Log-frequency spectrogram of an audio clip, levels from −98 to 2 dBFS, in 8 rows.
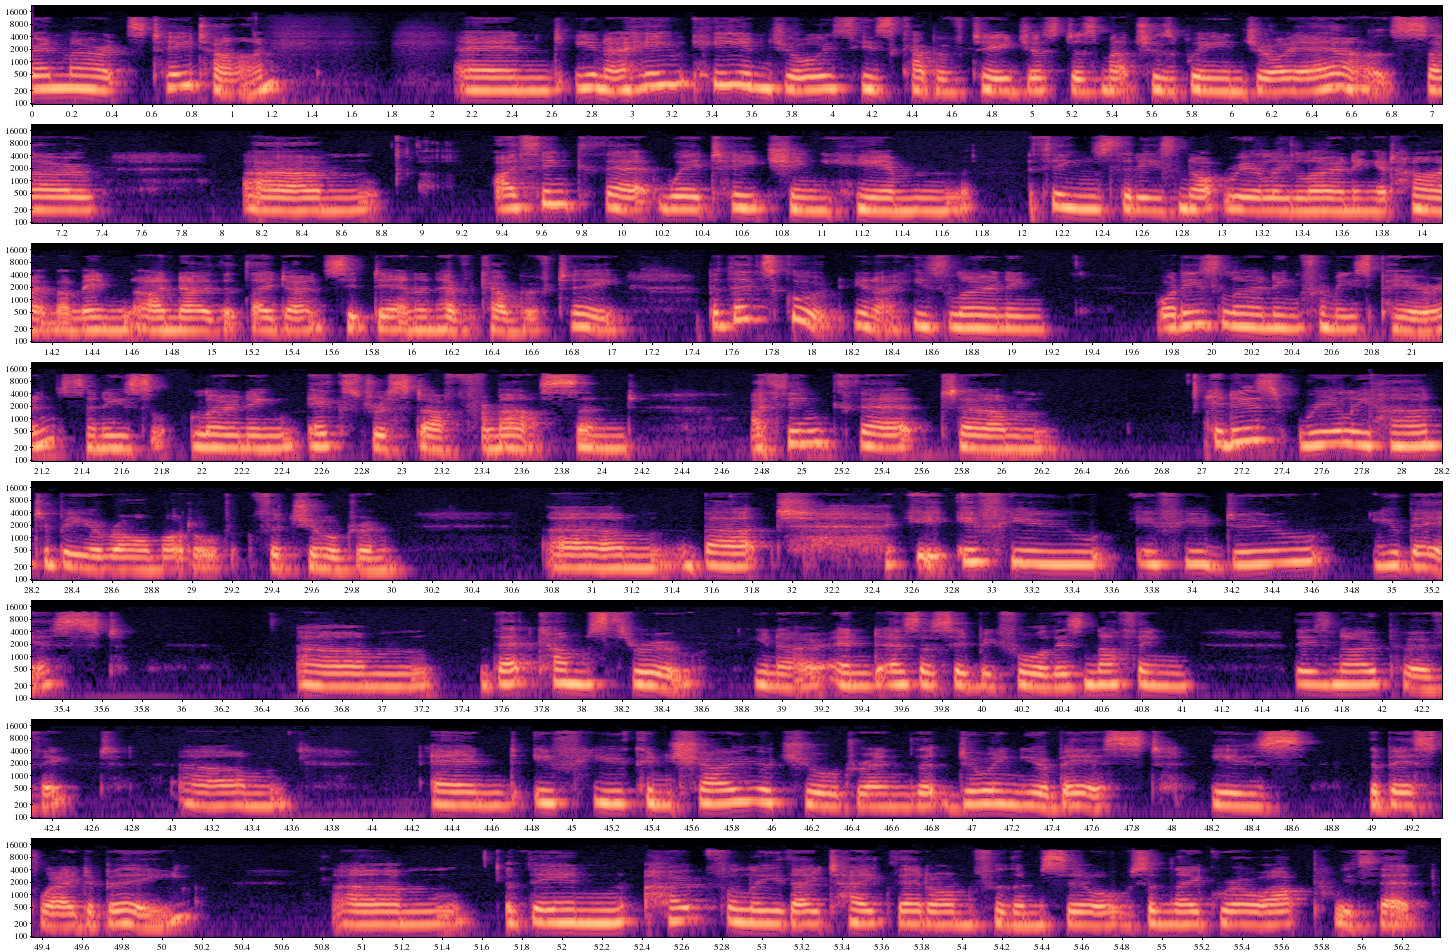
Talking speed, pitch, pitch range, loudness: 155 wpm, 210 Hz, 195-230 Hz, -19 LUFS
